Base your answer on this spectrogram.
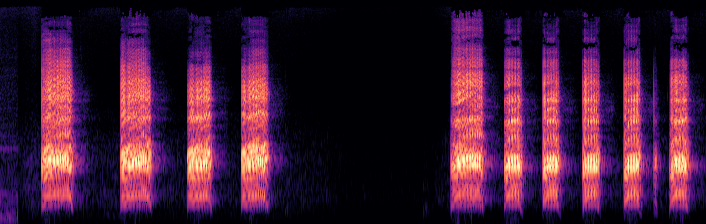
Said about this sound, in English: The first was the caw of the American crow, and the second was the croak of the common raven.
